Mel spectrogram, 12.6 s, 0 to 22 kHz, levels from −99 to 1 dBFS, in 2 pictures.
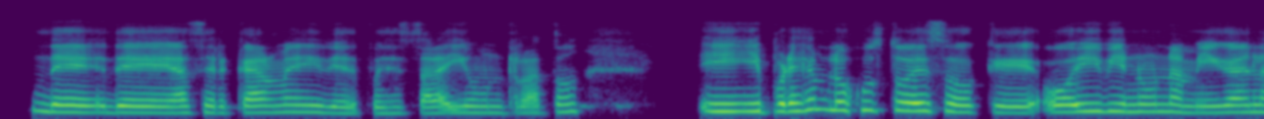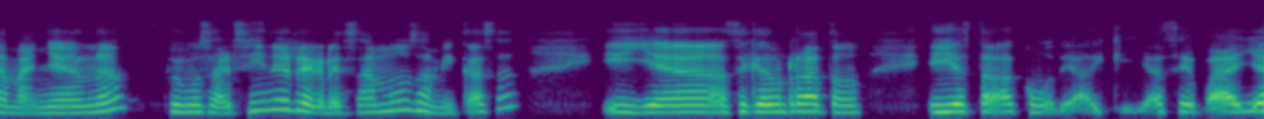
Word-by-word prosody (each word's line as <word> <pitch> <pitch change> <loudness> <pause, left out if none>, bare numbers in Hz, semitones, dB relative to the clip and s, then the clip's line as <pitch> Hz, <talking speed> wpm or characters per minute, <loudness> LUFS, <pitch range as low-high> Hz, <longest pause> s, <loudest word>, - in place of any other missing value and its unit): de 235 -4 +3
de 215 -1 +3
acercarme 220 +2 -1
y 230 - -1
de, 205 -2 -4
pues, 200 0 -10
estar 200 0 -6
ahí 220 - -1
un 215 -1 -6
rato. 245 - -6 0.6
Y 260 0 +3
y, 265 - +2
por 260 +2 +5
ejemplo, 295 0 +2
justo 295 -1 0
eso, 260 -4 +5
que 430 - 0
hoy 240 +3 +4
vino 250 -1 +1
una 250 0 -1
amiga 220 +1 0
en 235 - -1
la 230 - -2
mañana, 215 - -4 0.2
fuimos 235 -2 -3
al - - -4
cine, 300 +4 -2
regresamos 255 +2 -2
a 265 - -2
mi 200 - -12
casa 345 +10 -8 0.5
y 230 -2 -4
ya 230 +1 +3
se 250 - -3
quedó 245 0 +6
un 250 - -2
rato 245 -3 +3 0.3
y 240 +1 +1
yo 250 - +8
estaba 245 0 -2
como 235 -1 -7
de: - - -7
"Ay - - -8
que - - -20
ya - - -7
se - - -2
vaya". 265 - +3
240 Hz, 225 wpm, -24 LUFS, 225-260 Hz, 0.6 s, yo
